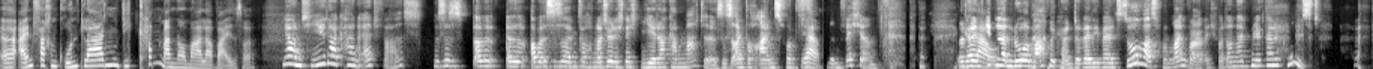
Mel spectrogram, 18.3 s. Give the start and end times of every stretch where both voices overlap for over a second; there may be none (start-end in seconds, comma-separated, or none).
none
